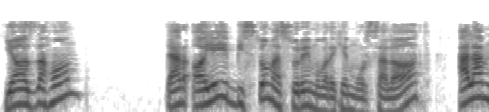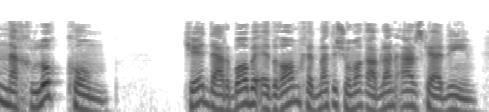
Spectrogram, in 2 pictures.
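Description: A man's voice: a little high, expressive, bright, forceful tone, muffled recording. A man teaching Quran recitation rules, going through numbered points one by one in a careful explanatory lecture. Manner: methodical, enumerating points one by one.

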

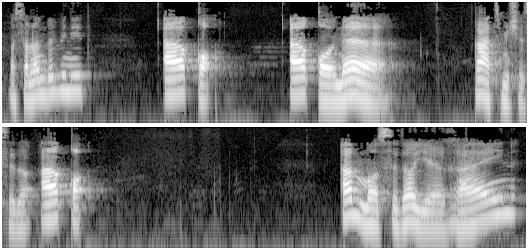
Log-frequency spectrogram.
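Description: A man teaching a pronunciation lesson, explaining methodically and drawing out example words slowly. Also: fairly high pitch, mellow. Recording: dull lo-fi recording.

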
